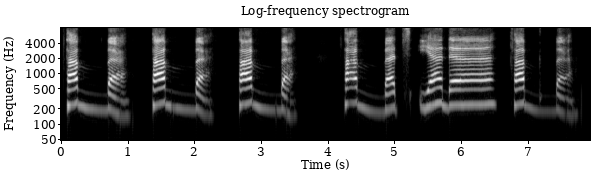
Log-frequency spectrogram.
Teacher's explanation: Mbaknya tetap seperti mengalir ya, seperti ada efek qalqalah yang nggak bisa keluar gitu. Karena melebur ke huruf ba yang kedua.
